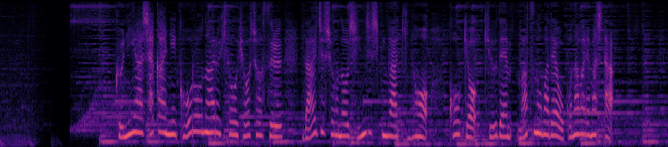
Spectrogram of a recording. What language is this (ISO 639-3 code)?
jpn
